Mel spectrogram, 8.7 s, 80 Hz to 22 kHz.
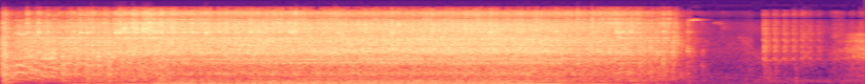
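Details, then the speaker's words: Austin 7 Ruby engine's first start during restoration, after cleaning the points and rotor arm and gapping the plugs, with no radiator fitted yet. It catches right away and runs evenly on all four cylinders before shutting off. "well so that started remarkably easily didn't it that was really good really good"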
